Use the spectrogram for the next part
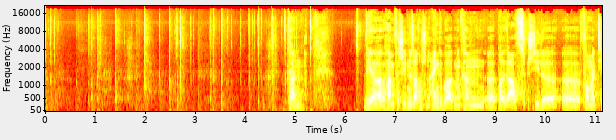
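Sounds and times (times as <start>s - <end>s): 
faint keystrokes on a computer keyboard writing in a web browser editor: 0.0s - 5.4s
speech: 4.8s - 5.3s, 6.4s - 11.1s.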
